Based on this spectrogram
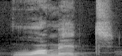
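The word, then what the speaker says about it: vomit: वॉमिट या वोमिट, आप इस लफ्ज़ को दोनों तरह से प्रोनाउंस कर सकते हैं।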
